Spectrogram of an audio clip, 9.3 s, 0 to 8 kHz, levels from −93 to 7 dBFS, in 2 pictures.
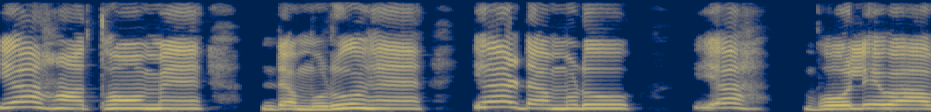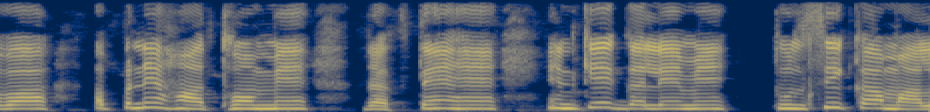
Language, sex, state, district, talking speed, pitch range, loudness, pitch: Hindi, female, Bihar, Saran, 140 wpm, 265-300 Hz, -14 LUFS, 275 Hz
